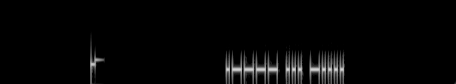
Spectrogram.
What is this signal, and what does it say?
Morse code, heard as a keyed tone, about 42 wpm, 700 Hz. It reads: 1S6
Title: Three Challenging Letter-Number Combinations 40wpm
